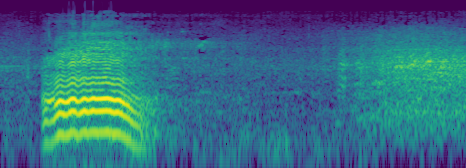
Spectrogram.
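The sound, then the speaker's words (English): A person's voice imitates an angry bull's roar: one loud, drawn-out bellow of about a second and a half, then quieter background noise and faint rustling. “And the bull with angry eyes is looking at the clouds and roaring.”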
